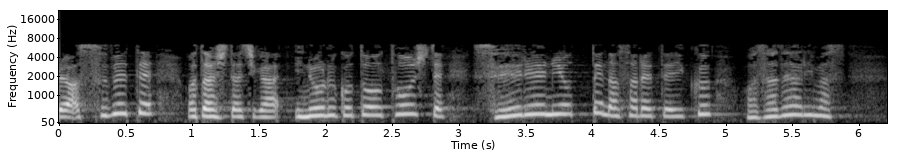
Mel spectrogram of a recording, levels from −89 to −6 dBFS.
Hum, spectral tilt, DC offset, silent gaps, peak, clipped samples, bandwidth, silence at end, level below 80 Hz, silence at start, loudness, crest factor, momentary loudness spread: none; -3 dB/octave; under 0.1%; none; -10 dBFS; under 0.1%; 6.6 kHz; 0.4 s; -68 dBFS; 0 s; -27 LUFS; 16 dB; 8 LU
